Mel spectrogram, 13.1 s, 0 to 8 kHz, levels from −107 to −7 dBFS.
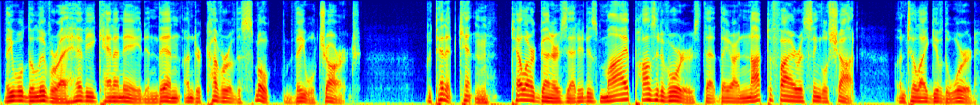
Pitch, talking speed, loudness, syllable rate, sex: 105 Hz, 190 wpm, -17 LUFS, 5.6 syllables/s, male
